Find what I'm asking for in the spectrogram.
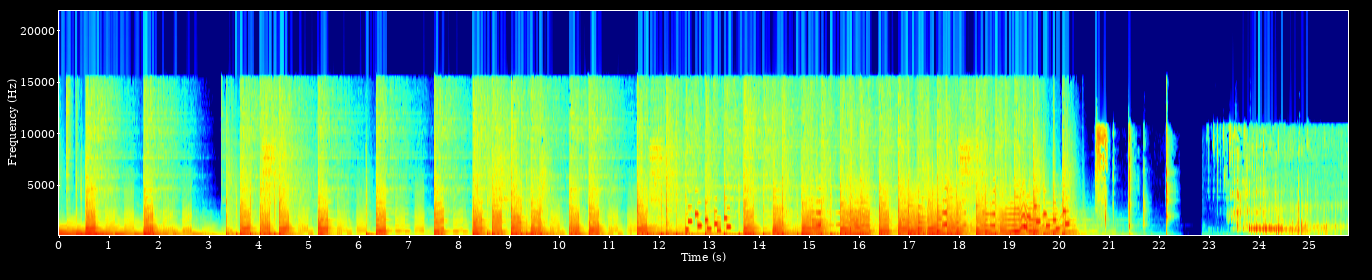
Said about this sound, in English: I'll give you forty seconds to mix a drink. All right, let's see what happens. Let's see what you can whip together in 40 seconds.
